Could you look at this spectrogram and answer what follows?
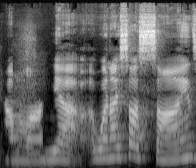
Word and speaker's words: Shyamalan: Shyamalan, yeah.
